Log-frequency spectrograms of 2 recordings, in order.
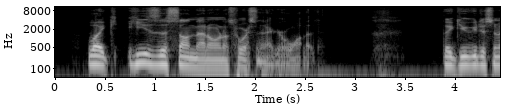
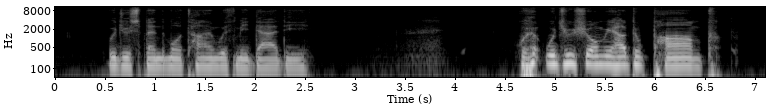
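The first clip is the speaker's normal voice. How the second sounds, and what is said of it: Put-on accent imitating another person. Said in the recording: “he wouldn't have that accent ... I just imagine that all of Arnold Schwarzenegger's kids sound like Arnold Schwarzenegger”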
